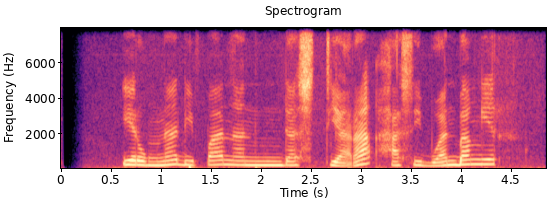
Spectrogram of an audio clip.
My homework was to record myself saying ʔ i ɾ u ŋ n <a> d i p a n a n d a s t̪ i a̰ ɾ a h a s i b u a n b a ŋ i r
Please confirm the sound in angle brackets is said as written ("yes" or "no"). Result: yes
